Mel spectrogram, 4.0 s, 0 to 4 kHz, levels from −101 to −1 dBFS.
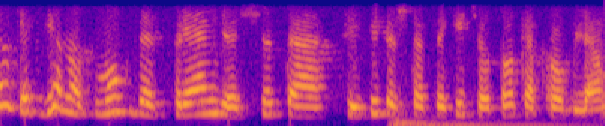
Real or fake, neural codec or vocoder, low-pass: real; none; 3.6 kHz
